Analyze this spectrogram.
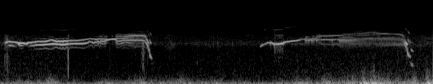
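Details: White-tailed eagle at a Latvian nest, webcam recording from 5:08 pm, 4 July 2018, as one eagle takes part of a fish from another; two strong, long, slightly rising whistles, each closing with a sharp downward slur.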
